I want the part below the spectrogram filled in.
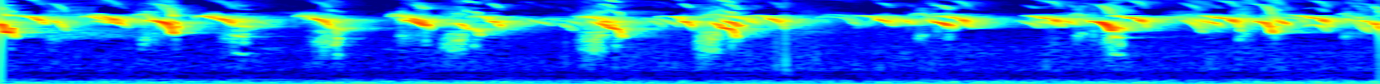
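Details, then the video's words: Fourteen-day-old domestic chicks, newly separated from their mother for the first time, give a steady stream of high, overlapping peeping chirps, many with sharp downward sweeps, pulsing roughly twice a second with no other sounds. "Chicks Chirping Sounds - Baby Chicken Sounds"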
